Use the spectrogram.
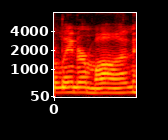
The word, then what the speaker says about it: Lenormand: taroko studio golden dreams lenormand or lanerman is really the way you pronounce it oracle cards i honestly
